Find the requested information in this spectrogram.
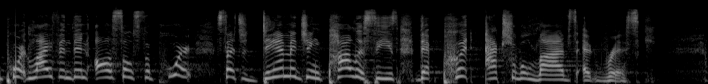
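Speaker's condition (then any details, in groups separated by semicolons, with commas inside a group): No condition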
